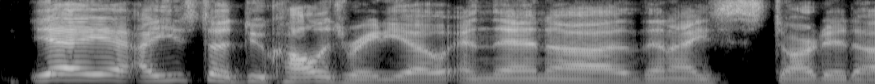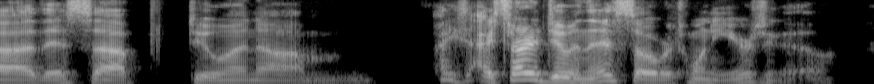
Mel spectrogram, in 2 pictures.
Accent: San Francisco, California, United States; I'm from San Francisco, and you know, I lived in the suburbs

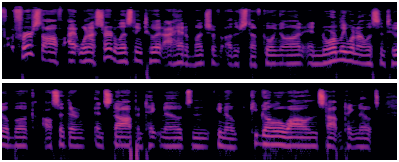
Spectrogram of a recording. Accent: United States; being being an American

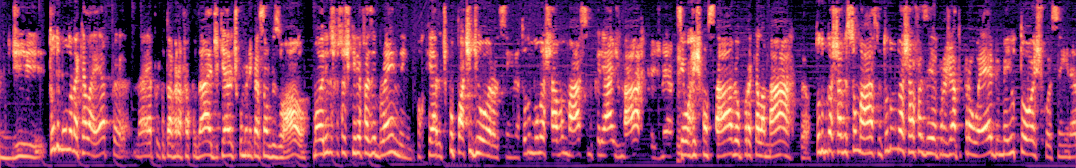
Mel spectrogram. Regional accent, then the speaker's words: Rio de Janeiro, Brazil; Eu sou carioca, pra começar a conversa. eu sou do Rio. Enfim, eu eu morei a maior parte da minha vida no Rio

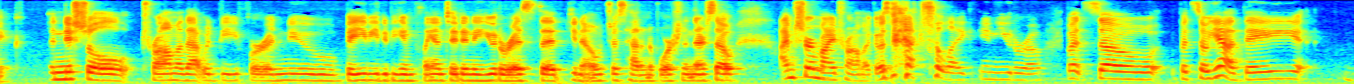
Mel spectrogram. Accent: Boulder, Colorado, United States; moved away; I was born and raised in Boulder, Colorado

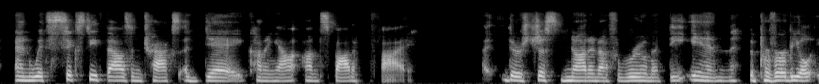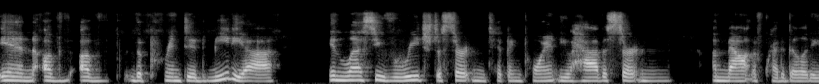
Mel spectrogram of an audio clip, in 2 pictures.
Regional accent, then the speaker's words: New York City, New York, United States; I was a sophisticated enough kid growing up in New York City

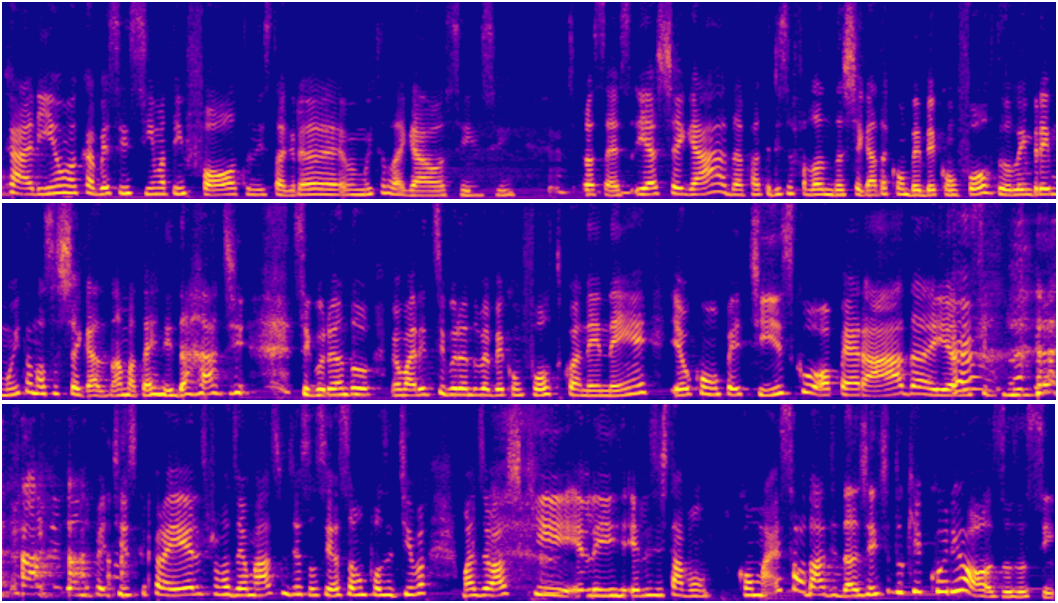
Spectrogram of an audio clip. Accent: Maceió, Alagoas, Brazil; moved away as an adult; now in Mato Grosso do Sul, Brazil; eu sou de Maceió

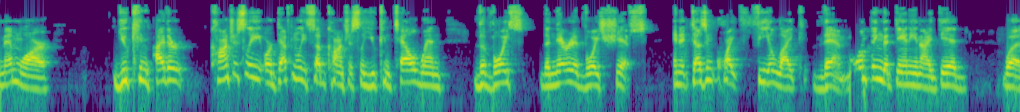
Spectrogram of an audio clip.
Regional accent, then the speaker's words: United States; also born or lived in Canada; I was born in Canada to Irish parents and grew up on the Mexican border

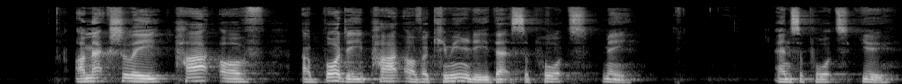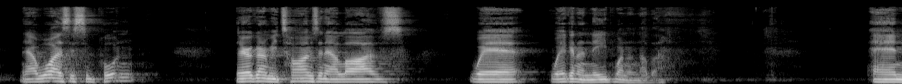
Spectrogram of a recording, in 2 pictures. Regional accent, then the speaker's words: South Australia, Australia; I grew up in South Australia, so I call this Lego

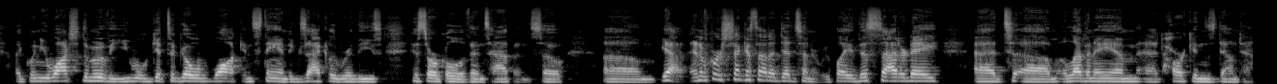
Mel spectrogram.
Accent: Oklahoma, United States; now in Los Angeles, United States; I live in Los Angeles, but, you know, born and raised in Oklahoma

